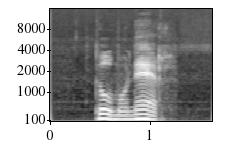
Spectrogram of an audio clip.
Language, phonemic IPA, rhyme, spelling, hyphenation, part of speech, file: Dutch, /ˌpʏl.moːˈnɛːr/, -ɛːr, pulmonair, pul‧mo‧nair, adjective, Nl-pulmonair.ogg
- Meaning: pulmonary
